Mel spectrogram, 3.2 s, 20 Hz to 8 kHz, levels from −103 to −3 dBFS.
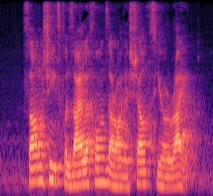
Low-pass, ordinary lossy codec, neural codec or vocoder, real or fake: none; none; codec, 16 kHz, 4 kbps, X-Codec, WavLM features, trained on Multilingual LibriSpeech; fake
